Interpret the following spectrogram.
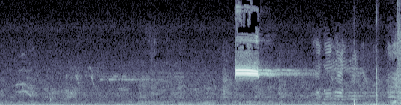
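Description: Referee's whistle blown once in a short, shrill blast a little over halfway through. About two seconds later comes the single thud of a football being kicked for a penalty.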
